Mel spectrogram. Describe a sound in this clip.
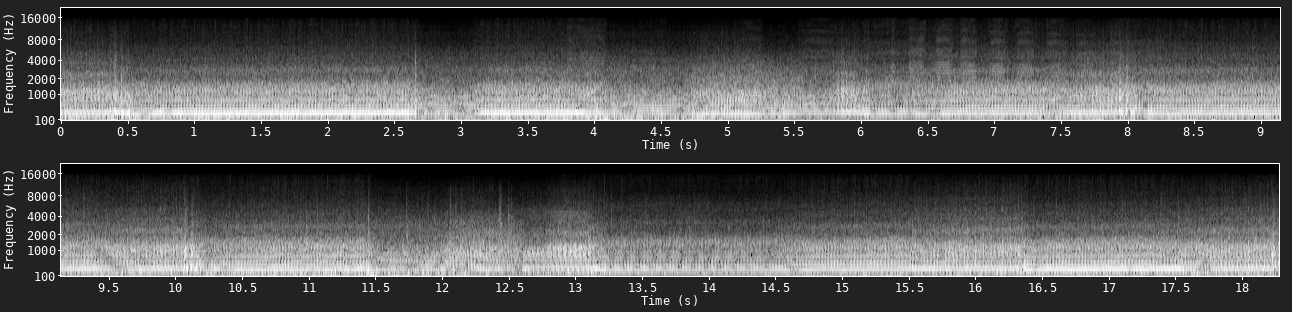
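Tyres crunch over gravel and snow.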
